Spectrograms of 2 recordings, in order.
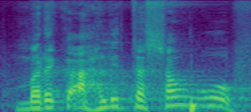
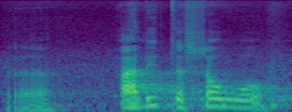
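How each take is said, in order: First: Said in the usual way. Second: Softer repeated "ahli tasawuf" as a hushed echo. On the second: Shown as a demonstration. Preacher echoing his own point to the congregation, softer. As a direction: let the repeat fall soft.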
